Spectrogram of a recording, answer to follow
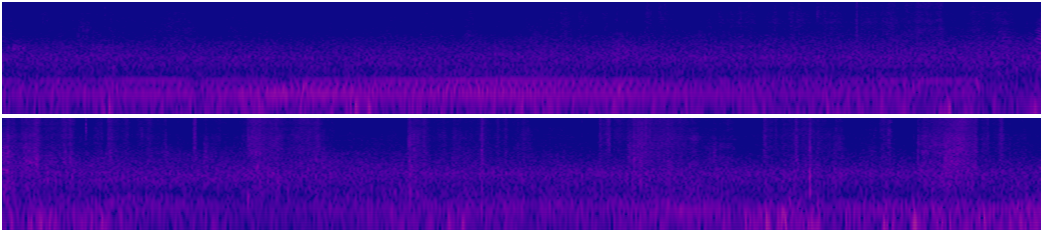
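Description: A steady low hum for about the first five seconds, then irregular crunching steps in snow near the microphone through the second half.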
